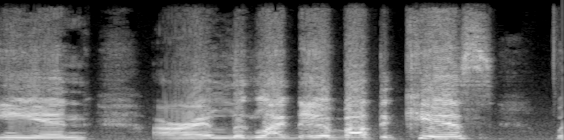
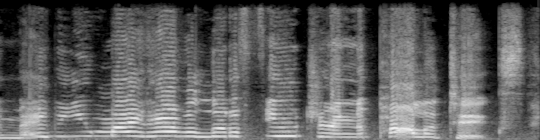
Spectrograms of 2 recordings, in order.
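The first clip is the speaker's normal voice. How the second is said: much higher, teasing voice; high teasing Cyrus impression; voicing Cyrus. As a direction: lightly play the flirty man.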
